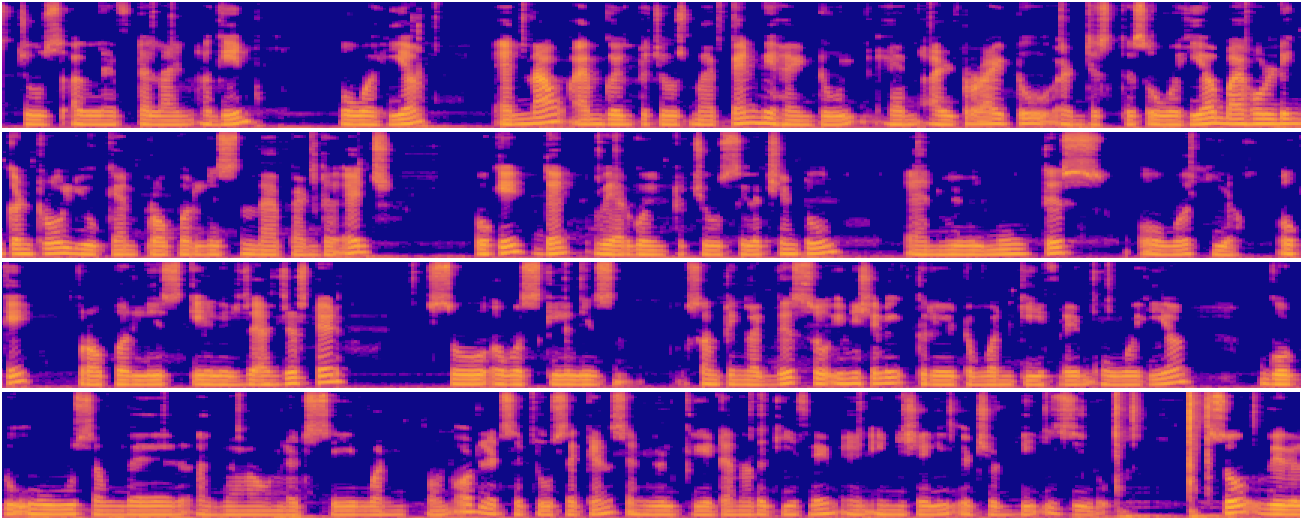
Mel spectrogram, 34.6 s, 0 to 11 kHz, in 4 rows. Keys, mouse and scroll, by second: 1.0 click, 1.9-2.5 alt+scroll down 2, 2.7 space, 2.8 click, 3.2 space, 4.7 click, 7.2-7.7 alt+scroll up 1, 8.2-11.1 drag, 11.1-11.5 alt+scroll down 1, 12.6 click, 13.5 alt+scroll up 1, 14.7-16.8 drag, 16.8-17.2 scroll down 1, 18.3 scroll up 1, 20.0 click, 24.5 click, 26.6 =, 27.0 click, 27.7 =, 29.5 click, 33.4 Return, 33.8 space.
